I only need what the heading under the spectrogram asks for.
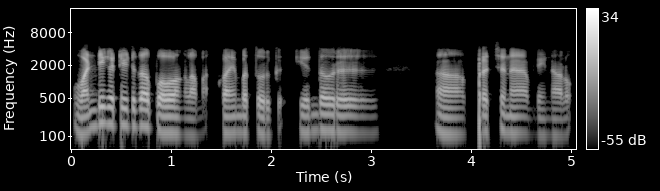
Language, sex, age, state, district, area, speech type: Tamil, male, 30-45, Tamil Nadu, Coimbatore, rural, spontaneous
